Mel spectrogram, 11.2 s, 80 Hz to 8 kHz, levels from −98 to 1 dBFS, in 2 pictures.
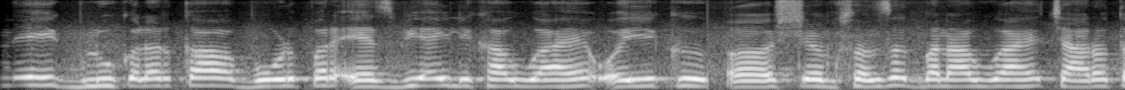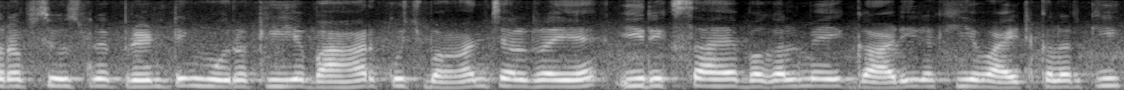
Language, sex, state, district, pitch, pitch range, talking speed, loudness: Hindi, female, Uttar Pradesh, Muzaffarnagar, 220 Hz, 210-235 Hz, 240 wpm, -13 LUFS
